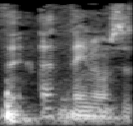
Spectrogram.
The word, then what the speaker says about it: Thanos: What's the correct pronunciation? – Thane? – No. Thanos? Thanos? – Thanos is fine.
